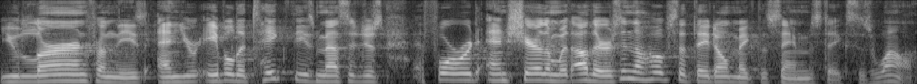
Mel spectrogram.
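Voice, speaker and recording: Pitched fairly high, this man speaks in an ordinary speaking voice. His pace is fairly quick and his pitch varies an ordinary amount. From Canada. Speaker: security expert. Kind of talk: keynote talk. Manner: casual, conversational.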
